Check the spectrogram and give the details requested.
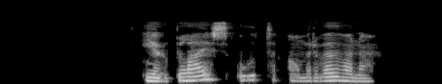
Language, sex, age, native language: Icelandic, female, 50-59, Icelandic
